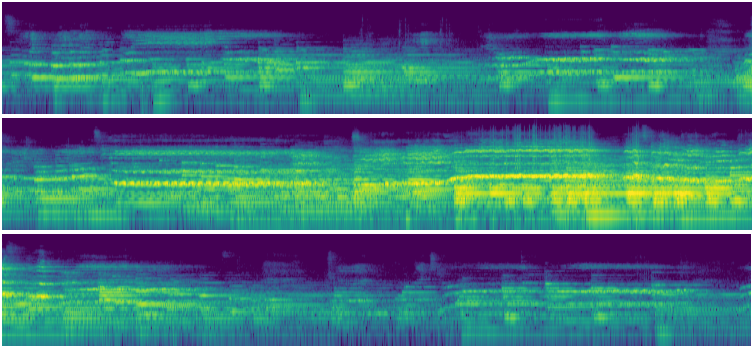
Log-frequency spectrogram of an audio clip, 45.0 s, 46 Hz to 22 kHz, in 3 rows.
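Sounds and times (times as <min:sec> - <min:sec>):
piano accompaniment: 0:00.0 - 0:44.9
operatic singing: 0:14.6 - 0:35.7.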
